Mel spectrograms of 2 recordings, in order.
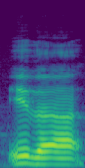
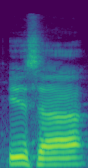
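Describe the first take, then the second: First: The middle consonant is smooth, with no whistling hiss. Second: The middle consonant has a sharp whistling hiss. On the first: The speaker calls it right. "बगैर सीटी के पढ़ना है। तो ऐसे पढ़ेंगे इसको" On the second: The speaker calls it wrong. "अगर सीटी की आवाज़ के साथ मैं इसको पढ़ूँ"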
